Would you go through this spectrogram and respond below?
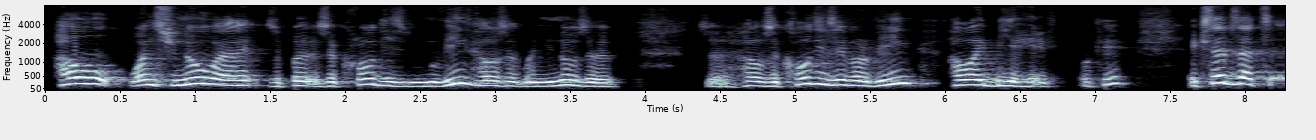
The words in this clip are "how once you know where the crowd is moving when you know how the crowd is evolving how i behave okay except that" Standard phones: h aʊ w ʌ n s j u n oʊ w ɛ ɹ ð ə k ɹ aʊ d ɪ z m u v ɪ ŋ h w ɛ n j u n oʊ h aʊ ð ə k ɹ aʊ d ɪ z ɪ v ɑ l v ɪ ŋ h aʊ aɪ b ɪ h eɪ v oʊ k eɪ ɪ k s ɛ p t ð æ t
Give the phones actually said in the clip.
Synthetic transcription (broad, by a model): h aʊ w ʌ n s j u n oʊ w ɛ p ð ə k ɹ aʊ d ɪ z m u v ɪ ŋ h w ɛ n j u n oʊ h aʊ ð ə k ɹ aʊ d ɪ z ɪ v ɑ l v ɪ ŋ h aʊ aɪ b ɪ h eɪ v oʊ k eɪ ɪ k s ɛ p t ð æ t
